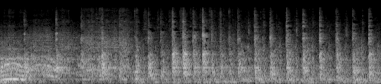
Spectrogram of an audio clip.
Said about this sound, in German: Jetzt starten wir die Maschine. Burkhard Rose von der Seglervereinigung Rhein-Main setzt den alten Motor in Bewegung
